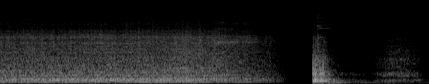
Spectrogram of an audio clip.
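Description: Drill press running, its bit drilling screw holes through a thick block of HDPE plastic, the sound trailing off about three-quarters of the way through. After a short break, a single sharp knock that dies away quickly.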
